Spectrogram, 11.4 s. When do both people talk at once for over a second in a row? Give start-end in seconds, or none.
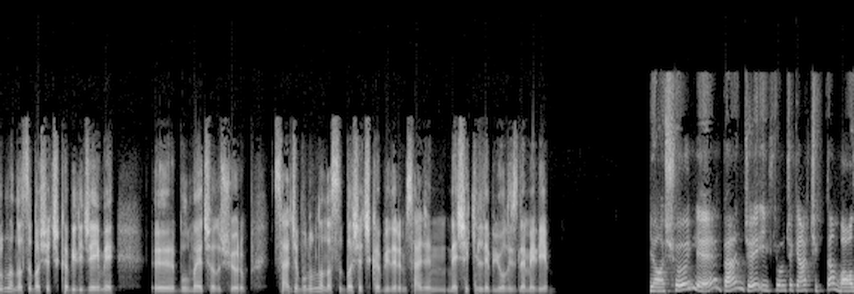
none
